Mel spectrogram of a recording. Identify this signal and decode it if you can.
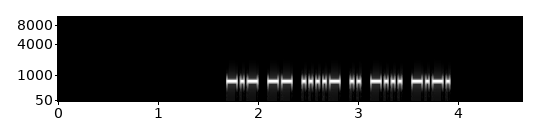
Morse code, heard as a keyed tone, about 34 wpm, 700 Hz. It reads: KM4IBC
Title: USA Call Signs - 6 Characters - 35wpm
